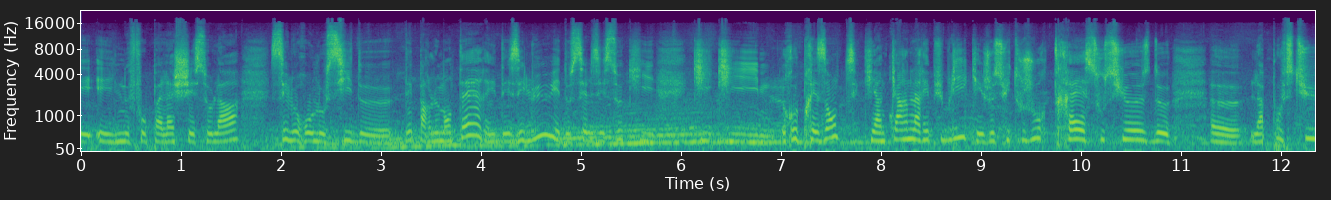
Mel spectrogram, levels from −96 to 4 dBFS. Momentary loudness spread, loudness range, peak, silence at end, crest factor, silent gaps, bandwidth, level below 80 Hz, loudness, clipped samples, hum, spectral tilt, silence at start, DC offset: 7 LU; 1 LU; 0 dBFS; 0 s; 16 dB; none; 18 kHz; -38 dBFS; -16 LUFS; under 0.1%; none; -3 dB/octave; 0 s; under 0.1%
